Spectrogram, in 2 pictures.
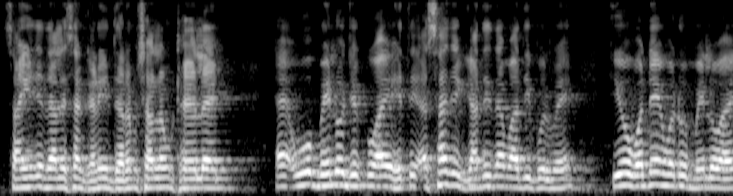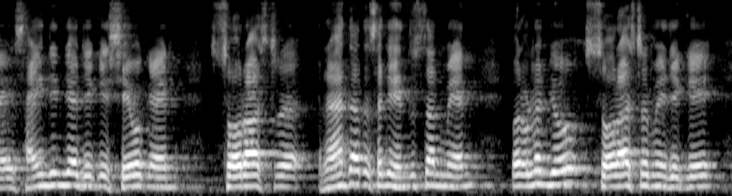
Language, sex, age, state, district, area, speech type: Sindhi, male, 60+, Gujarat, Kutch, urban, spontaneous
